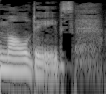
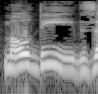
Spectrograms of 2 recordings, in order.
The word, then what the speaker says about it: Maldives: I know we all pronounce this different ways, but I did go onto Google and check, and it's Mall, as in the Hunter Street Mall, and Deves, I don't know, D-E-E-V-Z, if you like. Maldives, and I guess they're all Maldivians.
